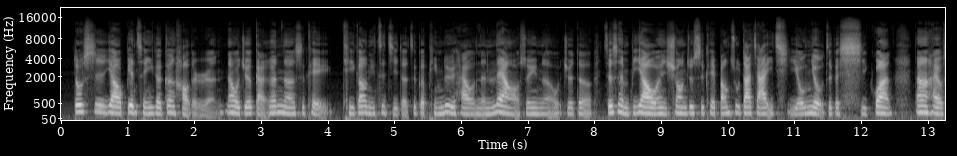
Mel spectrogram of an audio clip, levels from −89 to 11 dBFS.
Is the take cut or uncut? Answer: cut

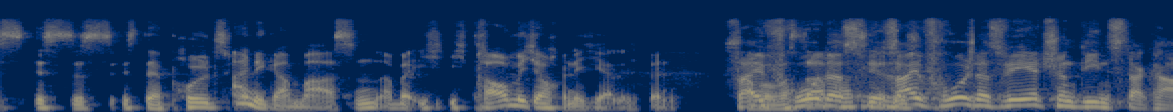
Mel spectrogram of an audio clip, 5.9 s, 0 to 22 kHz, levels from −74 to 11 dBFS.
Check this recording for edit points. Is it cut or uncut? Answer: cut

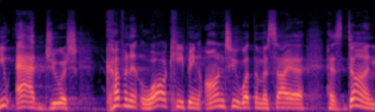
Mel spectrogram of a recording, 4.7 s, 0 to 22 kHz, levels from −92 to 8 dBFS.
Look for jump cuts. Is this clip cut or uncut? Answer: uncut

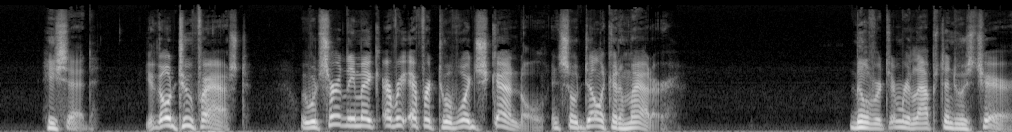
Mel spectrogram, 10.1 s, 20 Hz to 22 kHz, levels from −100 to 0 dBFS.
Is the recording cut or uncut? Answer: uncut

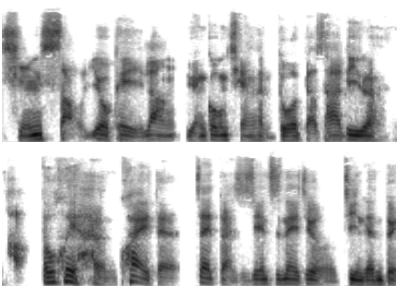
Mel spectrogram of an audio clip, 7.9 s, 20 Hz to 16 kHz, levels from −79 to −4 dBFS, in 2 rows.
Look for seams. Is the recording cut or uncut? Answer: cut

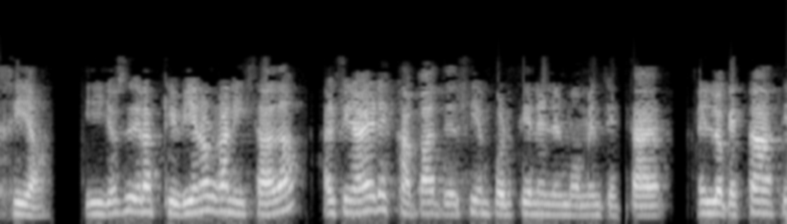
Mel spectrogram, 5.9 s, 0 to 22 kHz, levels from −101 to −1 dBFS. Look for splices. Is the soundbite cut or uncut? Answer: cut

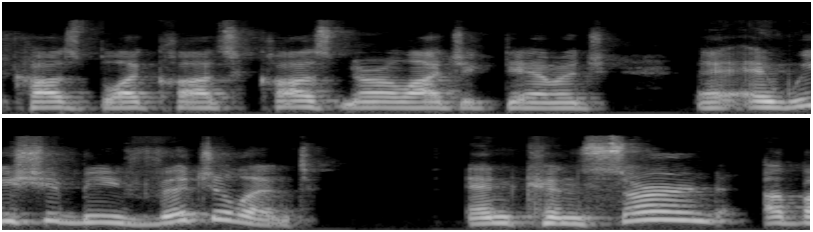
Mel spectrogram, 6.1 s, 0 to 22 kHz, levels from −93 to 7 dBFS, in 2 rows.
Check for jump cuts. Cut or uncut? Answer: uncut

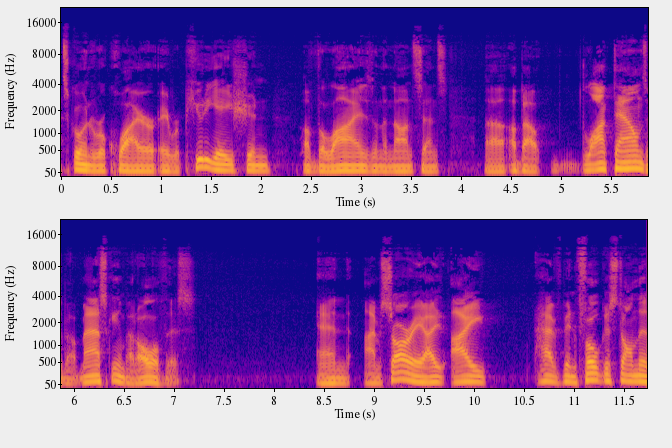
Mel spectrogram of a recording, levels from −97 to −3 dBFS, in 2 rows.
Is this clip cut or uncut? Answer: uncut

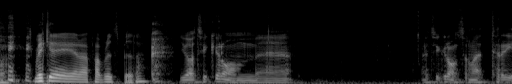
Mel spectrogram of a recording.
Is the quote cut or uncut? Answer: cut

